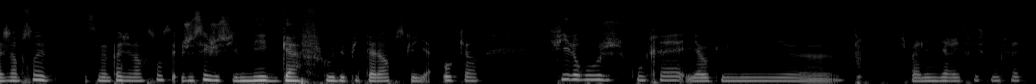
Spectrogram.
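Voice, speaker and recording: A woman's voice: lowish voice, gravelly, dark tone, dry recording. A woman in her twenties talking to camera in a casual, rambling and self-mocking monologue that slips in English phrases. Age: 20s. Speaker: vlogger.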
